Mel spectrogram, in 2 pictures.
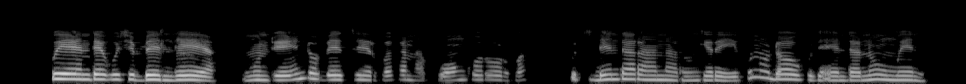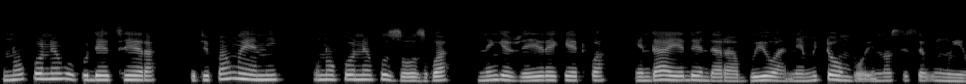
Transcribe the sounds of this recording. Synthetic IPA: kue̞nde̞kut͡ʃibʱe̞ɮe̞ja | muntʰueindo̞ɓe̞t͡se̞rwakanak̚uo̞ŋɡo̞ɾo̞rwa | kutiɗe̞ndaɾaːnaɾo̞ŋɡe̞ɾe̞ikuno̞ɗawokuendane̞umwe̞ːni | uno̞ko̞nekukuɗe̞t͡se̞ɾa | kutipamwe̞ni | uno̞ko̞nekuzo̞zwa | une̞ŋɡe̞ʐeiɾe̞ke̞twa | e̞ndaje̞ɗe̞ndaɾab̚ʱuiwane̞mito̞mbo̰ḭno̞sisekumwiːwa

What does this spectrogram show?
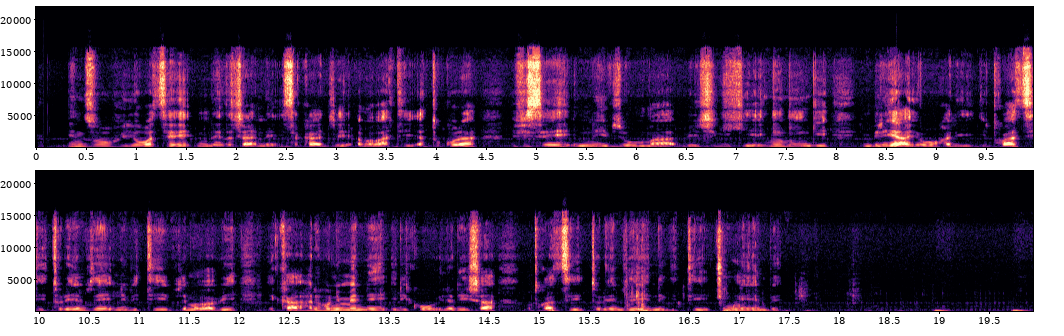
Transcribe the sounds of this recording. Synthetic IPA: inzujuːβat͡se̞ne̞ːzat͡ʃaːne̞ʔisakad͡ʒe̞ʔamaβatʰiatukuɾa | ifise̞nivjuːmaβiʃiɡikije̞ŋ̥hiŋ̥hiːŋɡiː | mbe̞ɾe̞jaːjo̞haɾiːtwaːt͡situɾe̞ːmvje̞niβitʰivjamaβaβi | e̞kʰaɦaɾiɦo̞nim̥he̞ne̞ʔiɾikʰo̞iɾaɾiʃa | mutwaːt͡situɾe̞ːmvje̞niɡitʰit͡ʃumŋe̞ːmbe̞

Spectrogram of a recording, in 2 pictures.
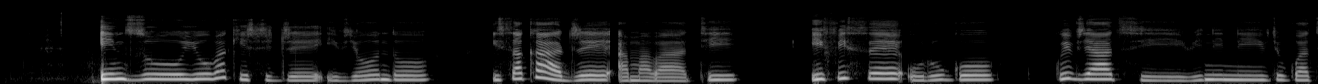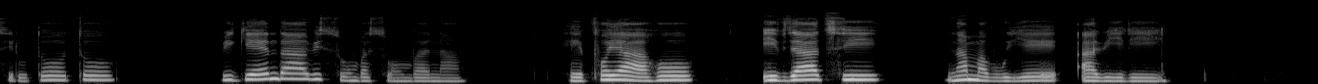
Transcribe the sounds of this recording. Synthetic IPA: inzujuːβakiʃid͡ʒe̞ivjo̞ːndo̞ | isakad͡ʒe̞amaβaːtʰi | fise̞uɾuɡo̞ | ɡ̥wiːvjaːt͡siβininivjuːɡwaːt͡siɾuto̞ːto̞ | βiɡe̞ːndaβisuːmbasuːmbana | he̞ːpp͡fo̞jaːɦo̞ | ivjaːt͡si | namaβuje̞ | aβiɾi

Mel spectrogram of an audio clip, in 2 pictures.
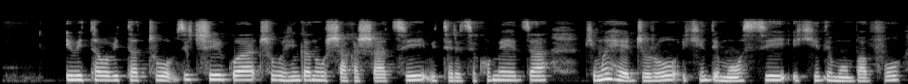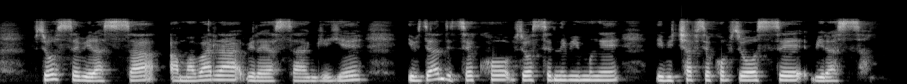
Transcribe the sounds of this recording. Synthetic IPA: iβitʰaβo̞βitatʰuvjit͡ʃiːɡwat͡ʃuβuhiːŋɡanuβuʃaːkaʃaːt͡siβitʰe̞ɾe̞t͡se̞kume̞ːzakʰimŋe̞ɦe̞ːd͡ʒuɾuikʰiːndimuːsiʔikʰiːndimuːmbav̥u | vjo̞ːse̞βiɾasaːmaβaɾaβiɾajasaːŋɡije̞ | ivjaːndit͡se̞kʰo̞vjo̞ːse̞niβimŋe̞iβit͡ʃafi̥se̞ko̞vjo̞ːse̞βiɾasḁ

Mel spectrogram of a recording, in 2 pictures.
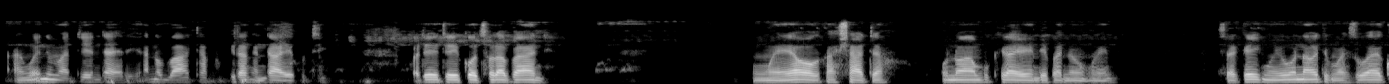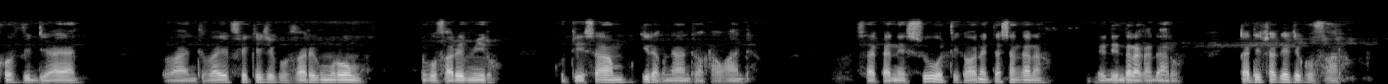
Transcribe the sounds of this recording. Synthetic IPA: a̰mwe̞̰nimate̞ndaeɾea̰no̞ɓatapu̥kiɾaŋendaoje̞kuti | patoiteiko̞t͡soɾap̬ani | mwe̞jaakaʃata | uno̞ambukiɾajoende̞pane̞umwe̞ːni | sakaimwe̞ionakutimazuʋajekʰo̞vʱidʱiajani | ʋantʰuʋaife̞ke̞t͡ʃe̞kuvʱaɾekumuɾo̞mo̞ | nekuvʱaɾe̞miɾo̞ | kutiːsaːmbukiɾakuneʋantʰuʋakawaːnda | sakane̞suwo̞tikao̞natitasaŋɡana | ne̞ɗe̞ndaɾakaɗaːɾo̞ | ŋɡatit͡ʂake̞te̞kuvʱaːra

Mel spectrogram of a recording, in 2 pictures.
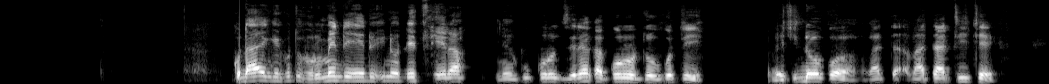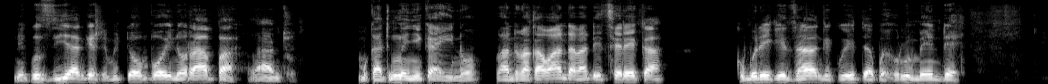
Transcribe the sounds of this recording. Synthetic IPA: kuɗaiŋɡe̞kutiɦuɾume̞nde̞je̞ɗuino̞ɗe̞t͡se̞ɾa | nekukuɾud͡ziɾakakuɾutukuti | ʋe̞t͡ʃiɗo̞ko̞ʋatatit͡ʃe̞ | ne̞kuziːjaŋɡe̞ʐe̞mito̞mbo̞ino̞ɾapaʋantʰu | mukatimwe̞ɲikaiːno̞ʋantʰuʋakawandaʋaɗe̞t͡se̞ɾe̞ka | kuɓuɗikid͡zaŋɡe̞kuitakwe̞ɦuɾume̞ːnde̞

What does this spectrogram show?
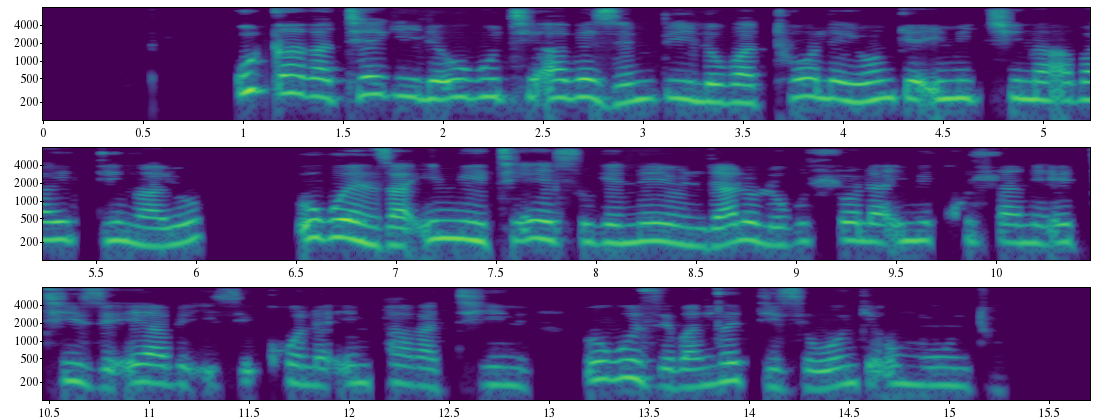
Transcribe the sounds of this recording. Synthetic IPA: ɣuǃaɣatʰeɣilɛuɣutʰiʔaβɛzempʼilɔβatʰɔlɛjɔŋkʼɛʔimit͡ʃʼinaʔaβajid̥ʱiŋajɔ | uɣwɛnd͡zʱaʔimitʰiɛjeɬuɣɛnɛjɔnd͡ʒʱalɔloɣuɬɔlaimikʰuɬanɛetʰizɛʔɛjaβɛʔisikʰɔnaʔem̩pʰaɣatʰini | uɣuzɛβaŋ͡ǀed̥ʱisɛwɔŋkʼɛʔumuːntʼu

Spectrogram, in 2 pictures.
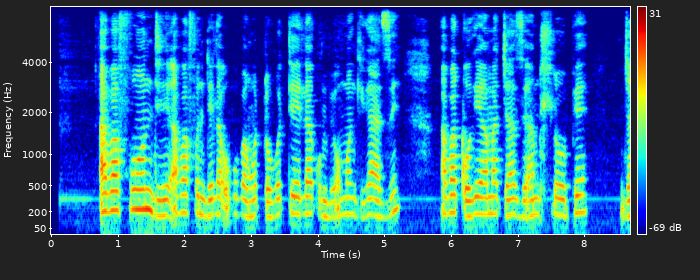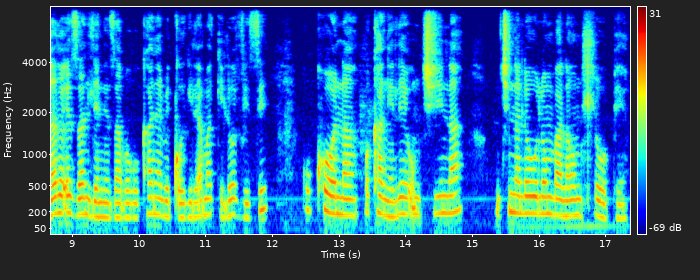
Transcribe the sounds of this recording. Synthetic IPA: aβafundʱia̰βafundʱɛlaʔṵɣuβaŋɔd̥ʱɔɣɔtʼɛlaɣumbʱɛṵmoŋiɣazi | a̰βaɡ͡ǃʱɔɣɛamad̥ʒ̥ʱaziam̩ɬɔːpʰɛ | nd͡ʒʱalɔɛzand͡ɮʱenizaβɔɣukʰaɲaβɛɡ͡ǃʱoɣilɛa̰maɡ̥ʱilovisi | ɣukʰɔnaɔkʰaŋɛlɛṵm̩t͡ʃʼiːna | um̩t͡ʃʼinalowulom̩βalaom̩ɬɔːpʰɛ

